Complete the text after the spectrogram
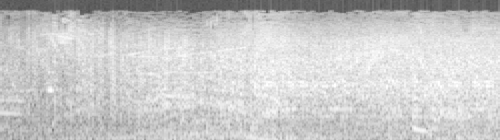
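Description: Loud blasts and explosions rumble.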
